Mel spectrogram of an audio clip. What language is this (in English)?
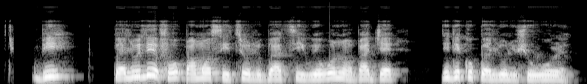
Yoruba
